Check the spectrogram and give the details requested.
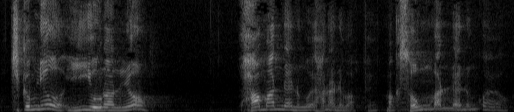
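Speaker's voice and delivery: normal talking voice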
